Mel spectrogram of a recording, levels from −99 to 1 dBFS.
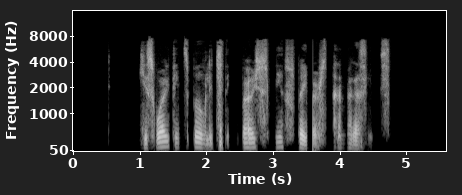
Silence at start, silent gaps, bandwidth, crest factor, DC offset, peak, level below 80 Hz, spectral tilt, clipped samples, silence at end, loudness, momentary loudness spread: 1 s; 1.45-1.49 s, 1.73-1.80 s, 2.38-2.53 s, 2.94-3.02 s, 3.33-3.37 s, 3.53-3.58 s, 3.81-3.88 s, 4.53-4.60 s; 8 kHz; 24 dB; under 0.1%; -6 dBFS; -70 dBFS; -3 dB/octave; under 0.1%; 0.85 s; -27 LUFS; 12 LU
